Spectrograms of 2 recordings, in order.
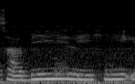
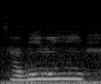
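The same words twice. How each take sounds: First: The i vowel is held long. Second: The i vowel is cut short. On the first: The speaker calls it right. "ada kasrohnya, dibaca panjang" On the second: The speaker calls it wrong. "tidak sempurna"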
